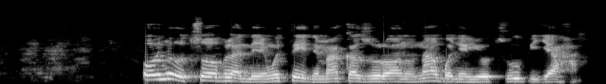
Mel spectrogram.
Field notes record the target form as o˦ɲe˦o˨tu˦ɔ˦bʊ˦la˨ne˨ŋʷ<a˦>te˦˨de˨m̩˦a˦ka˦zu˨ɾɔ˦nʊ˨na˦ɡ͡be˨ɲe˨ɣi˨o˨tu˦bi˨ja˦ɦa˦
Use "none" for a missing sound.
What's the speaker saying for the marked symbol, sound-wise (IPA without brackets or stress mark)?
e˦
